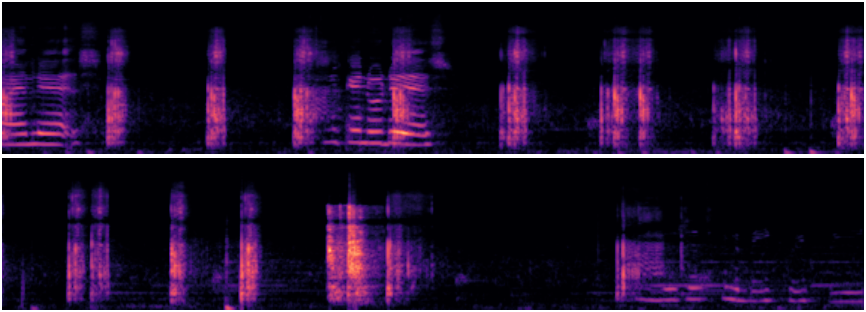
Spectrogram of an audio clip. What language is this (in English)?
English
